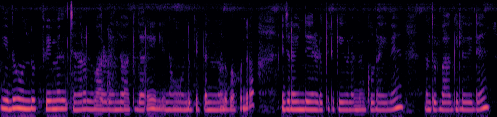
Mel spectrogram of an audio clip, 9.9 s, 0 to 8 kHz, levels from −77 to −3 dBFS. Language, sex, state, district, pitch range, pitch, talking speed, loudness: Kannada, female, Karnataka, Dharwad, 195-215 Hz, 200 Hz, 135 wpm, -38 LUFS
